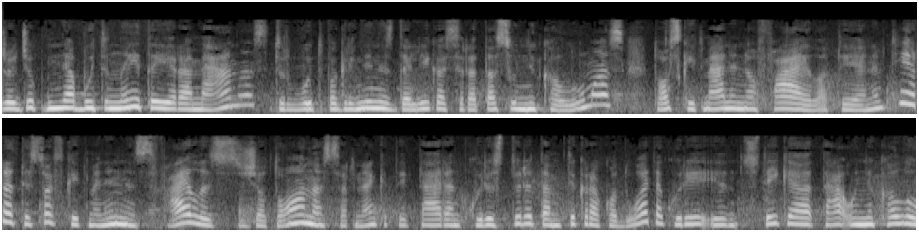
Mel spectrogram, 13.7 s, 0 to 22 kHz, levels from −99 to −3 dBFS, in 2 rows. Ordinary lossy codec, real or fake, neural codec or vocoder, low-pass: MP3, 48 kbps; fake; vocoder, 44.1 kHz, 128 mel bands every 256 samples, BigVGAN v2; 14.4 kHz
